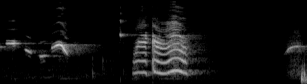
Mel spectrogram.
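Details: Caged parrot whistling a few sliding notes, then producing a wavering, nasal meow imitating a cat, ending with a brief rising whistle.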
